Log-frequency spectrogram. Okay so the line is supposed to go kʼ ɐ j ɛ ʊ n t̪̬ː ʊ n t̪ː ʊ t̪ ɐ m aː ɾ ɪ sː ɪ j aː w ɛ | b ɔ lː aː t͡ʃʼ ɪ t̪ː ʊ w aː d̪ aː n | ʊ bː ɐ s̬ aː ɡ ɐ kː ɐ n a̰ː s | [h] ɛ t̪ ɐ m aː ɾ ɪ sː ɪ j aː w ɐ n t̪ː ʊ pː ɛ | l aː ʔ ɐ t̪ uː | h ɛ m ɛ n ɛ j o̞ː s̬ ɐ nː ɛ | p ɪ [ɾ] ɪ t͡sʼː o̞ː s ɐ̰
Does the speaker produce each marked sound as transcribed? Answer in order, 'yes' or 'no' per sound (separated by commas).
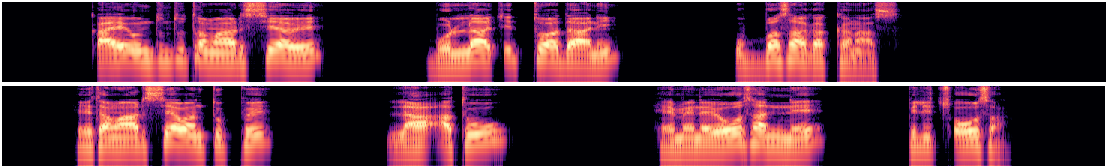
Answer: yes, no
